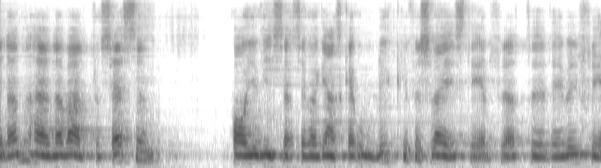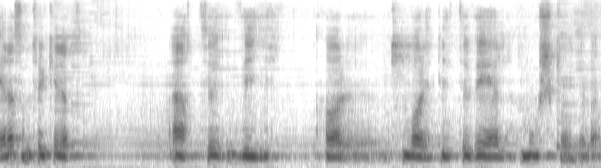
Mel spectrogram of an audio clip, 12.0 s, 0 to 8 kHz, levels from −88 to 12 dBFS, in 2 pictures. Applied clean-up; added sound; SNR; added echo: neural separator model SepFormer DNS4.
